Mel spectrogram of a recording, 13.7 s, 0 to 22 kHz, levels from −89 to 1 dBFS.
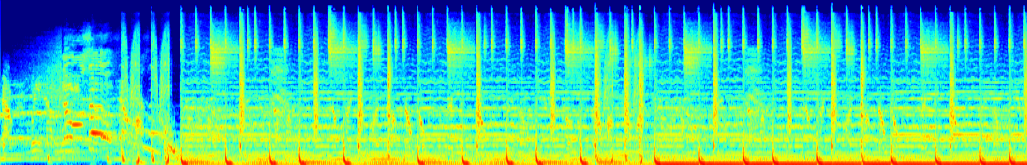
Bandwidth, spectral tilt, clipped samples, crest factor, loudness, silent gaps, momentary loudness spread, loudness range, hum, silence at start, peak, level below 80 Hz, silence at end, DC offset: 18 kHz; -4 dB/octave; under 0.1%; 12 dB; -18 LUFS; none; 5 LU; 2 LU; none; 0 s; -4 dBFS; -18 dBFS; 0 s; under 0.1%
